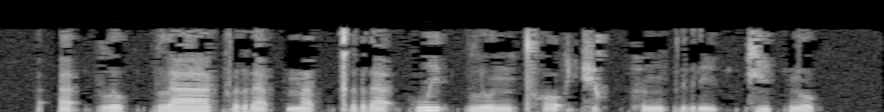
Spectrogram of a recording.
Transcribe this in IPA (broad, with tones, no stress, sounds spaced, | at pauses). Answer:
ʔ a˨˩ ʔ p l o˦˥ k̚ p l aː˧ k r a˨˩ p̚ m a˨˩ p̚ t r a˨˩ ʔ k w i˥˩ t̚ p l u˧ n tʰ ɔ˨˩ ʔ t͡ɕ o˦˥ k̚ h ɯ˦˥ ŋ p r iː˨˩ k̚ t͡ɕ iː˥˩ k̚ n o˥˩ k̚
